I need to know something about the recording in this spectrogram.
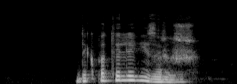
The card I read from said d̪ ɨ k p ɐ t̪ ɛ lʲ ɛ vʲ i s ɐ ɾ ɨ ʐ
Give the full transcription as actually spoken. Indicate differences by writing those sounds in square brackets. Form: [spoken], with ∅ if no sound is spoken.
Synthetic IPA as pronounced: d̪ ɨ k p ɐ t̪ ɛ lʲ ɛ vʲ i [z] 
